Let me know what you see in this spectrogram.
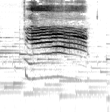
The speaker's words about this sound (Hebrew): בכה התינוק.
